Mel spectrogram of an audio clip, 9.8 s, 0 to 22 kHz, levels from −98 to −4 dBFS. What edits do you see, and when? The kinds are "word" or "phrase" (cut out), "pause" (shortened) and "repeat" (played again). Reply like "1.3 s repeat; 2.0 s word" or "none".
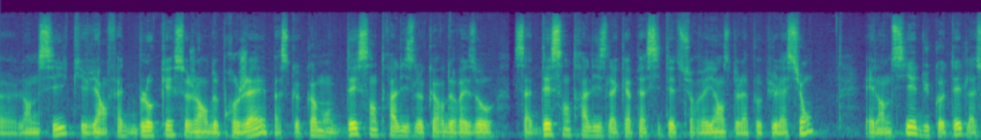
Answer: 5.1 s pause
